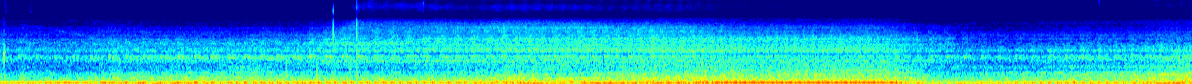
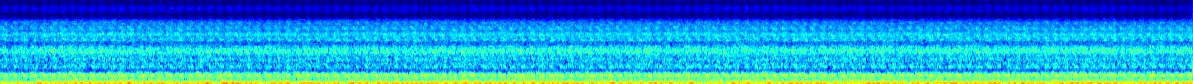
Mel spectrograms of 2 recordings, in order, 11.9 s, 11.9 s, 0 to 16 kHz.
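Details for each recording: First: 1994 Ford 7.3L Powerstroke pickup that sat 4–5 years without running: steady deep cranking drags on about ten seconds before it catches. Injection control pressure is building too slowly while cranking. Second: 1994 Ford 7.3L Powerstroke diesel pickup, sat 4–5 years, after fix for long crank (earlier no-start from bad mechanical fuel pump), now running: steady low diesel clatter at even idle, no knocks or stumbles; engine running normally.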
